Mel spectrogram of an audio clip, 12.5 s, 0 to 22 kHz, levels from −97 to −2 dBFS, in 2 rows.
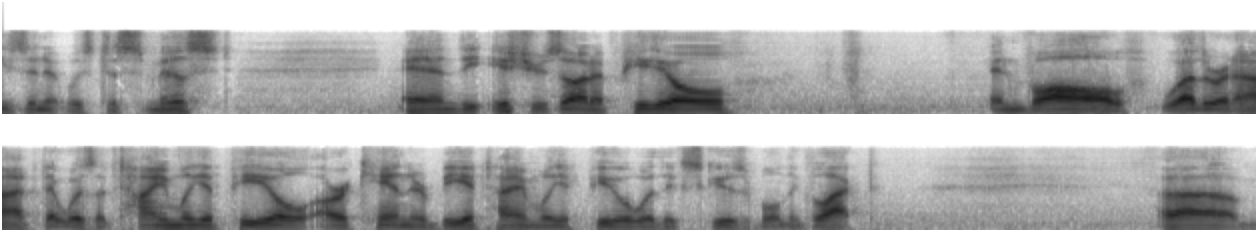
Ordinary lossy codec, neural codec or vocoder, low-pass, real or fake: AAC, 48 kbps; codec, 16 kHz in and 24 kHz out, 0.8 kbps, FocalCodec, streaming, 65536 codes; 7.2 kHz; fake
